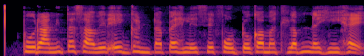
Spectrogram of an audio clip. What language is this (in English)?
Urdu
